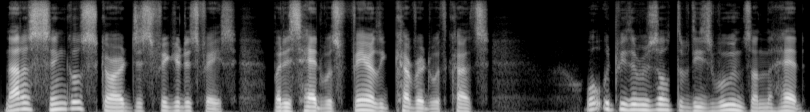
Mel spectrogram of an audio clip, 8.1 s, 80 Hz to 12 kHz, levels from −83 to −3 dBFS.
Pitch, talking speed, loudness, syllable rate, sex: 125 Hz, 195 wpm, -19 LUFS, 5.3 syllables/s, male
